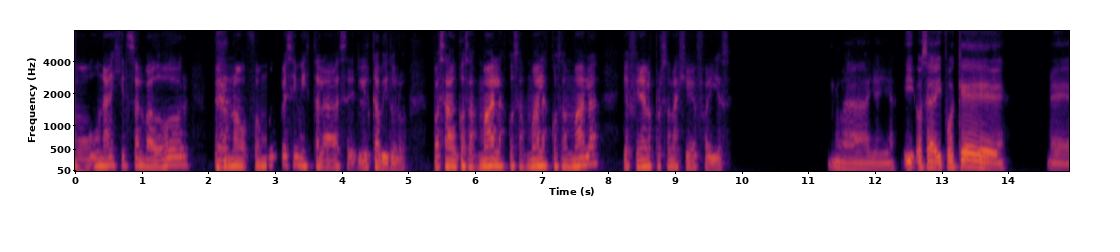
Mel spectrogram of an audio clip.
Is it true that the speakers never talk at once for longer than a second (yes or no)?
yes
